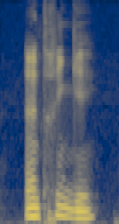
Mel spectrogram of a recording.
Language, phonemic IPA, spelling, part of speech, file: French, /ɛ̃.tʁi.ɡe/, intriguer, verb, Fr-intriguer.ogg
- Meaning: 1. to puzzle; to make interested or curious 2. to scheme, to connive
